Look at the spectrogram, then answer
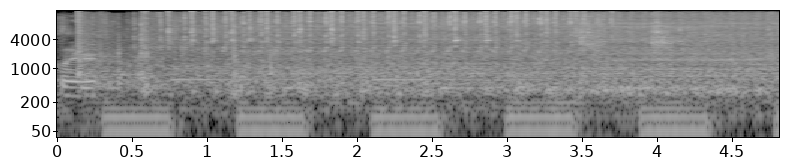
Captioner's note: engine turns over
